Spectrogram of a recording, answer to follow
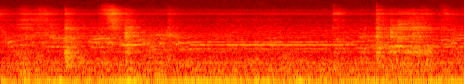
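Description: Faint background music with a held note over a steady low hum, with a few soft hissy sounds.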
